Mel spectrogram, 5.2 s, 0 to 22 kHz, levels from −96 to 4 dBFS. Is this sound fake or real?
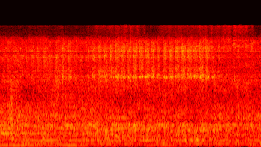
fake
